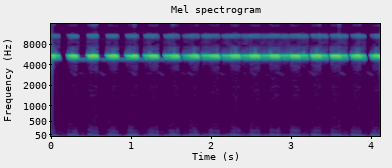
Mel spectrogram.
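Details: Cricket in the wild at night giving rapid high-pitched chirps, roughly four bursts per second, each a bright buzzy trill of equal length, repeated steadily over a quiet background.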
